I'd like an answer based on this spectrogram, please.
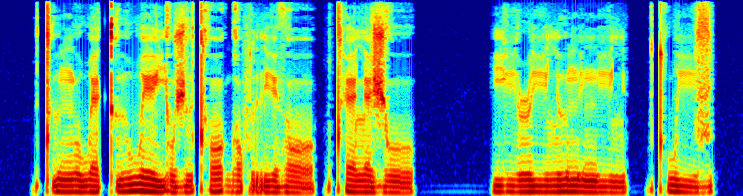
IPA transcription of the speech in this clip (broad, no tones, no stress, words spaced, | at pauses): tʼɯŋowɛkʼɯ we joʒɯtʰɔ ɡɔfrie̯ðɔ | tʰɛlɛʒo | jiɹi lɯ miŋil | tʰwiz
